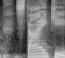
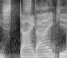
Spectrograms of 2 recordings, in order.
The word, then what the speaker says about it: Steinke: he's gonna beat me up for that one Steinke Steinke is how you say his name Randy yeah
